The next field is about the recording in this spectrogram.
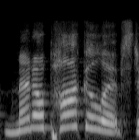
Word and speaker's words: Menopocalypse: You are the author of Menopocalypse. Did I say it right? – Oh my God, I'm giving you a virtual pat on the back as you say that, yes.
